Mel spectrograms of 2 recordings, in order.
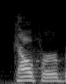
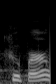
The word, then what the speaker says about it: Cowper: It looks Cowper, but it's pronounced Cooper.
